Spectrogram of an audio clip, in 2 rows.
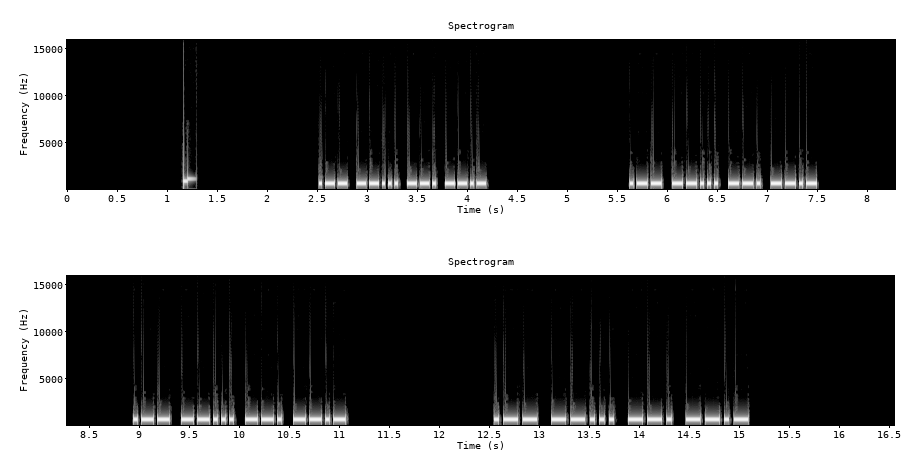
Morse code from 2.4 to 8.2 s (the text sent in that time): W7GQ W7GQ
